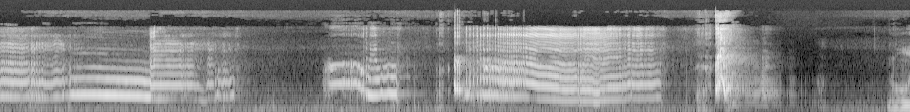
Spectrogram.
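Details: Bulldog 'talking' with long, tonal whines and moaning howls, wavering and sliding up and down, in about five drawn-out phrases separated by brief pauses and a few sharp yips.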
